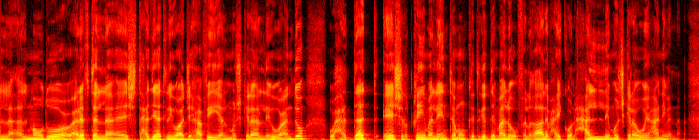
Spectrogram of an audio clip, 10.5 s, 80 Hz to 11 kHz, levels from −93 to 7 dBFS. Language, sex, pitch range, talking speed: Arabic, male, 115-145 Hz, 155 wpm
